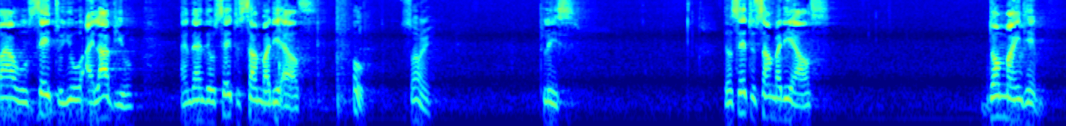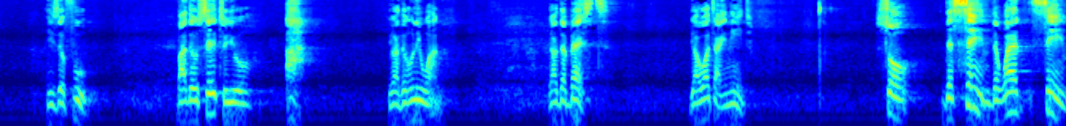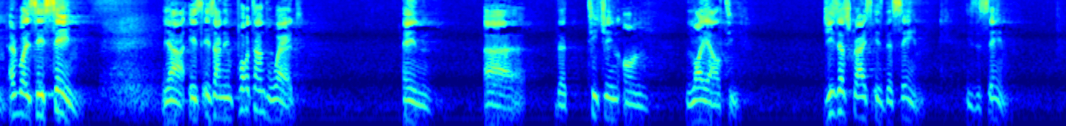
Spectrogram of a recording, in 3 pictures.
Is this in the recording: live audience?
yes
